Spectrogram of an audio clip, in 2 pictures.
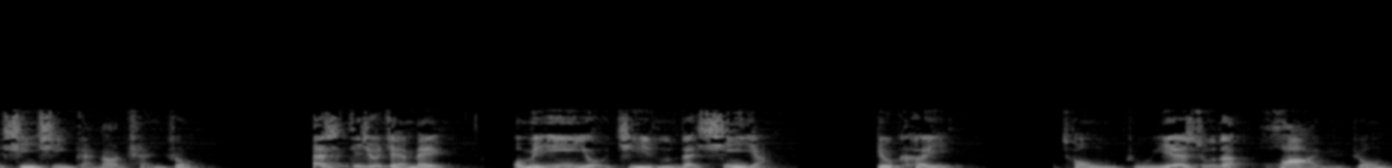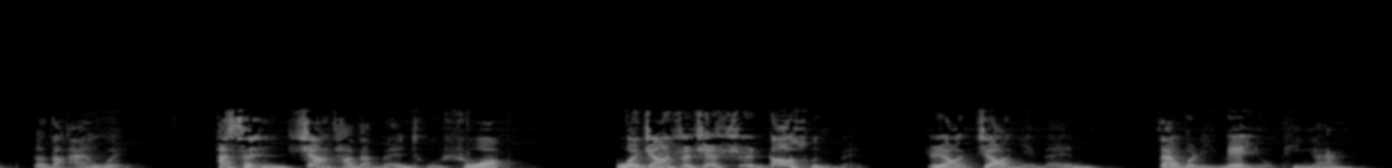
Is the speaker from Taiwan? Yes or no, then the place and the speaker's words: yes; Taiwan; born there; 我们生在上个世纪50年代台湾的人是很幸运的一代，我们没有经过对日抗战时逃难的辛苦，也是因为不是生在大陆就避开了文化大革命及之前的各种运动。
